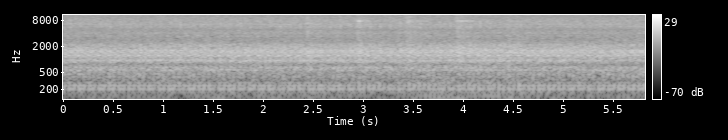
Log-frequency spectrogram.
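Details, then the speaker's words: Mahindra diesel, automatic, idling about 1200 rpm with check light on: uneven lumpy misfire from a dead injector, recurring days after dealer replaced one injector; rpm normal when brake pressed. "के अंदर काफी ज्यादा missing है metre के अंदर check light भी show हो रही है"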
